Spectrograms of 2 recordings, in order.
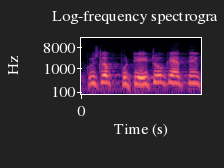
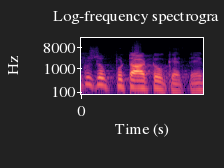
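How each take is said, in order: First: पोटैटो said as "pu-TAY-to", higher and lighter; पोटैटो as "puteto"; potato said "puteto". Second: पोटैटो said as "pu-TAA-to", lower with an open "aa"; पोटैटो as "putato"; potato said "putato". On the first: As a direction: say पोटैटो with a long "ay" in the middle. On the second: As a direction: say पोटैटो with a broad "aa" in the middle. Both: Shown as a demonstration.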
